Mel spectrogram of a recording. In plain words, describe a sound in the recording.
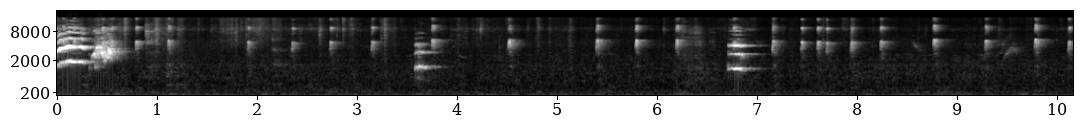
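A parrot's claws and beak click and scrape on a wire cage.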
